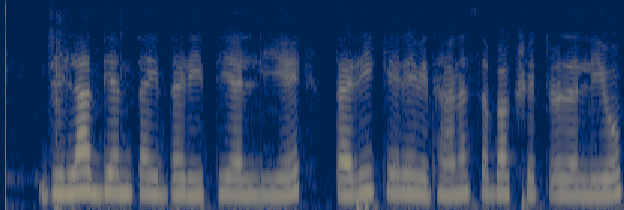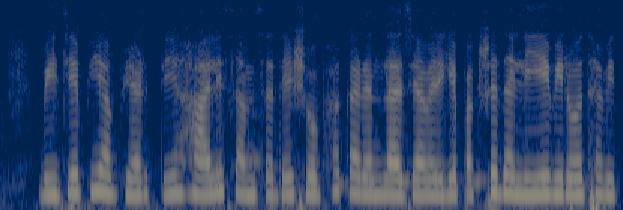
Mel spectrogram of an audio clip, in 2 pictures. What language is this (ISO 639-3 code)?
kan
